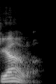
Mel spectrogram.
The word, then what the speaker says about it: Yahweh: Now, imagine the single most important discovery that I made along the way is to prove that Yahweh's name, YHWH, is pronounced Yahweh.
